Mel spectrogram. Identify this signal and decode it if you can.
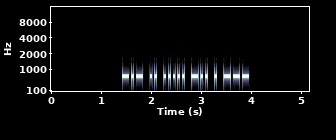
Morse code, heard as a keyed tone, about 25 wpm, 700 Hz. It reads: KI5DEO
